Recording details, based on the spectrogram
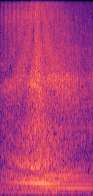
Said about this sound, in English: You have to look up to see if that helicopter is passing overhead.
